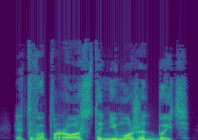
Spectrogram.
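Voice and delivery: emphatic cry of refusal to believe; outraged disbelief. A narrator's reading. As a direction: burst out in disbelief. Disbelief rises to outcry.

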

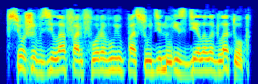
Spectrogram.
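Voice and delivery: usual speaking voice

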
